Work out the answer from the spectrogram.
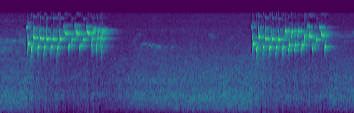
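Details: Goldfinch song in two fast, bright twittering phrases, each about one and a half seconds, packed with tinkling notes and short trills, separated by a quiet gap of nearly three seconds.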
